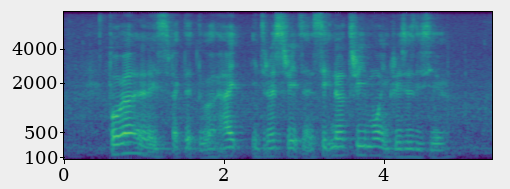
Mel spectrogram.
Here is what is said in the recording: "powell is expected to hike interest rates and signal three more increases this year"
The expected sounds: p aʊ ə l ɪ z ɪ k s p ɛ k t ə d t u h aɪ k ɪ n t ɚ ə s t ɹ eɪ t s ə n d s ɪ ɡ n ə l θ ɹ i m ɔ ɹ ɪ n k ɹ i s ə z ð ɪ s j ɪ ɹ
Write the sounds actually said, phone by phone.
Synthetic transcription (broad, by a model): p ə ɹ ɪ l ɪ s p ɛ k t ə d t u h aɪ ɪ n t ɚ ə s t ɹ eɪ t s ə n s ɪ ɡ n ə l t ɹ i m ɔ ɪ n k ɹ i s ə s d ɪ s j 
